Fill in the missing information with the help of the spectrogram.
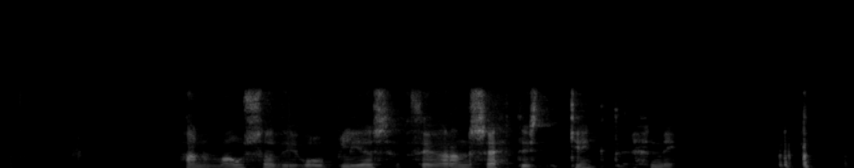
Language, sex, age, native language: Icelandic, male, 40-49, Icelandic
